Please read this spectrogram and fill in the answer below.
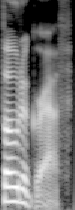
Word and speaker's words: photograph: the vowels physically mutate like the word photograph. Phtoraphph has distinct clear o and a sounds. Right. But if I change the stress to the second syllable, it becomes foto giraffer. The first o turns into a lazy uh sound.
